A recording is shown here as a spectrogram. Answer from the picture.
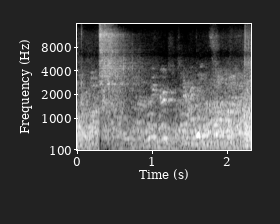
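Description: Indistinct voices of people talking in a large, echoing hall.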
